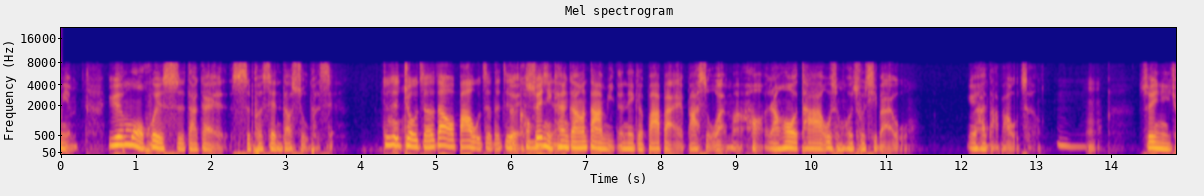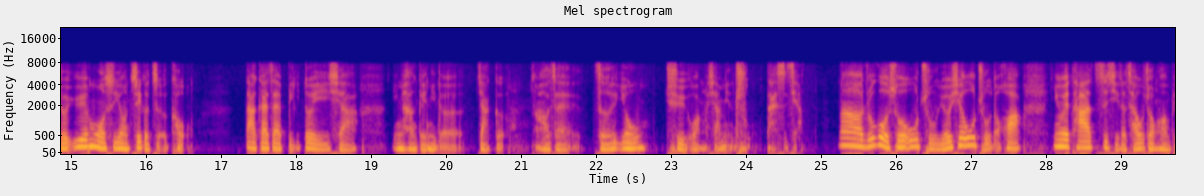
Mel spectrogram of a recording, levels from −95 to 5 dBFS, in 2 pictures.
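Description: Speech over a wideband call path, band-limited at 8 kHz as that codec is, with no faults to report.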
